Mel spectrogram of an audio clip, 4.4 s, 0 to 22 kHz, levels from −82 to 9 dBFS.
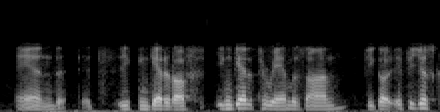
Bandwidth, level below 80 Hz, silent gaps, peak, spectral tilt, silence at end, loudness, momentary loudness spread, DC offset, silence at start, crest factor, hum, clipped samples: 4.6 kHz; -52 dBFS; none; -4 dBFS; -10 dB/octave; 0.05 s; -22 LUFS; 16 LU; under 0.1%; 0.15 s; 18 dB; none; under 0.1%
